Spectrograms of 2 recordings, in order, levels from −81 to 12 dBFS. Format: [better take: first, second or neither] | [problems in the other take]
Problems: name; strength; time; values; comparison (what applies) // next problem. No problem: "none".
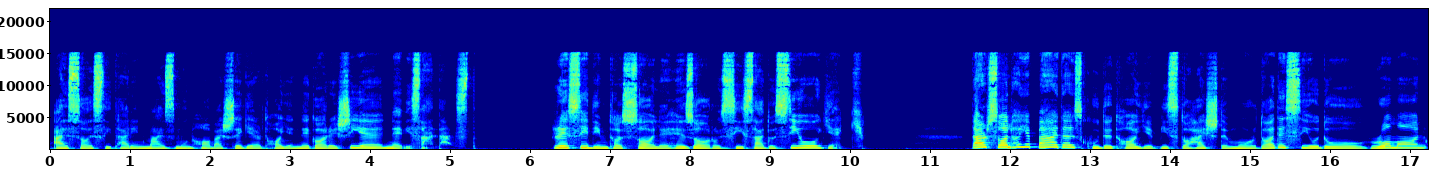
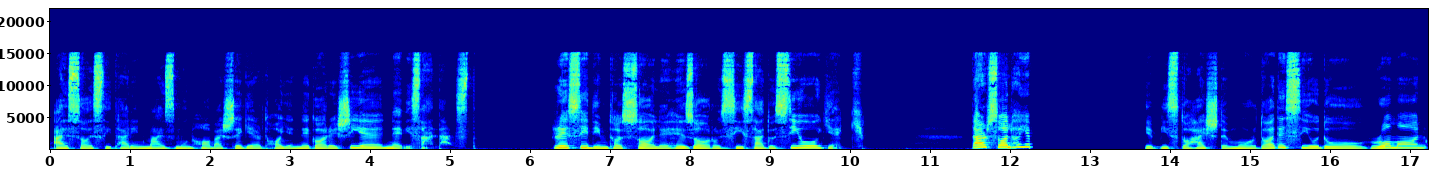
first | audio cutting out; at 12 s for 1.5 s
